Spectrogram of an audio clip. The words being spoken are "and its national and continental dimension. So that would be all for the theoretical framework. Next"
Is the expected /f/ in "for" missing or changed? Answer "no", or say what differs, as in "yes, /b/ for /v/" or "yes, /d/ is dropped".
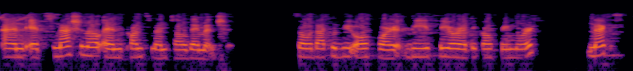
no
